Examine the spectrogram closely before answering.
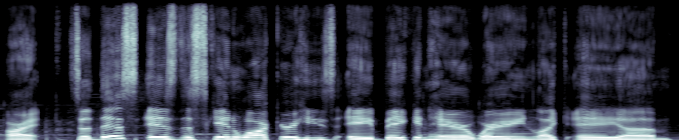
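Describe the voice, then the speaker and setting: A man's voice: sits high, measured pace, clear, resonant tone. A man hosting a gaming video with casual, rambling commentary, playful and full of informal slang. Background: background music.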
